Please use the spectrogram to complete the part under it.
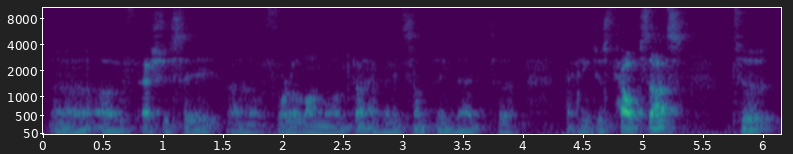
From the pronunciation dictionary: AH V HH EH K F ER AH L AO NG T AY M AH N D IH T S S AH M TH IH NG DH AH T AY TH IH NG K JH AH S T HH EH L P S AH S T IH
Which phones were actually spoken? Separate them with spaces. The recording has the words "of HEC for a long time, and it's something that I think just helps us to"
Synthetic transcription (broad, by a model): AH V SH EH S F ER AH L AO NG T AY M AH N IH T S S AH M TH IH NG DH AH T AY TH IH NG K JH AH S T HH EH L P S AH S T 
